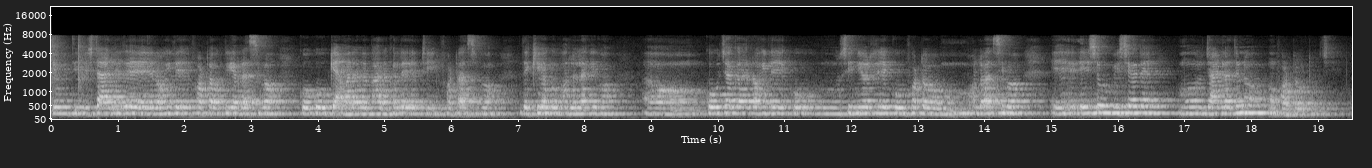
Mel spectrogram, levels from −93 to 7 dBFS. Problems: background sounds at intervals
